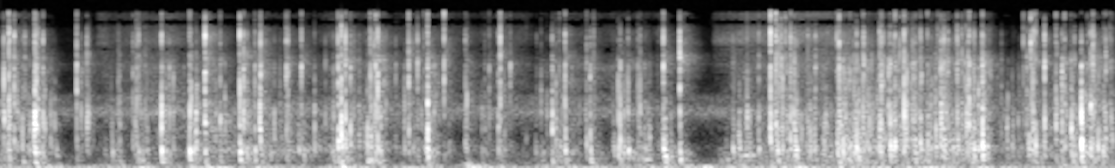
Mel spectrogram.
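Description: A full plastic multipack of instant noodles lies on its side while hands squeeze and crinkle it and long nails scratch across the plastic. The result is a quiet, bright, continuous crackling and crinkling with short snaps and brief lulls throughout.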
